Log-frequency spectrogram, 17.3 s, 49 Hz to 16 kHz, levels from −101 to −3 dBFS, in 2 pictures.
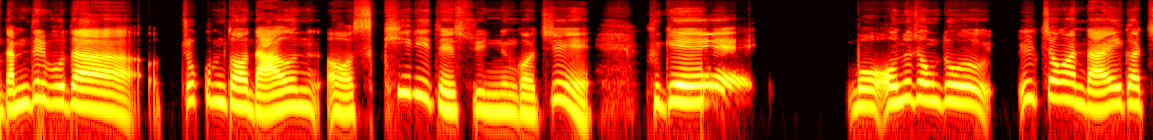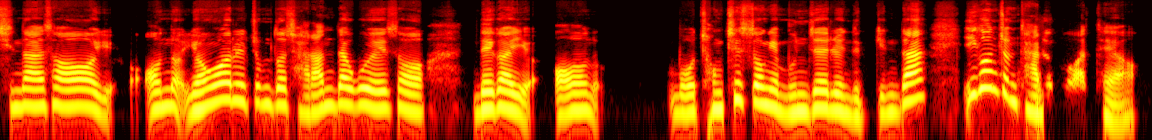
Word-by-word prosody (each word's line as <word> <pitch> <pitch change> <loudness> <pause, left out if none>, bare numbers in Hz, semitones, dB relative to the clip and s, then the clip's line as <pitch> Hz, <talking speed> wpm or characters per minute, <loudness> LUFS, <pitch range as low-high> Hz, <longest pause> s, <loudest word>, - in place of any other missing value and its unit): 남들보다 210 -3 +4 0.3
쪼끔 250 0 -4
더 205 -3 +5
나은 180 +3 +4
어 155 -2 0
스킬이 330 - -3
될 195 -5 +1
수 170 +2 -12
있는 165 -2 -4
거지, 155 - -2 0.4
그게 235 0 +6 1.1
뭐 200 0 +1
어느 250 +5 +3
정도 245 - +2 0.2
일정한 270 -2 0
나이가 210 +4 +3
지나서 200 -1 -1
여 - - -10 0.2
언어 185 +3 -3
영어를 245 +8 +1
좀 225 0 -8
더 210 0 -2
잘한다고 205 +6 -2
해서 180 -4 -2 0.3
내가 180 +3 +2
이 165 - -2 0.2
어 165 +4 -1 0.6
뭐 155 +1 -4
정체성의 215 - -2
문제를 165 +1 -2
느낀다? 155 - 0 0.3
이건 415 +7 +2
좀 325 -9 -3
다른 - - -3 0.2
것 - - -14
같아요. - - -6
200 Hz, 255 characters per minute, -23 LUFS, 170-240 Hz, 1.1 s, 그게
